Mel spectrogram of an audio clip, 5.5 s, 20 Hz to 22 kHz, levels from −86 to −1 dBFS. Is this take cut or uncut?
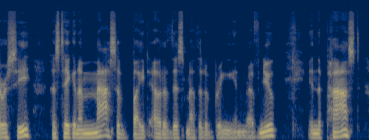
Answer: uncut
